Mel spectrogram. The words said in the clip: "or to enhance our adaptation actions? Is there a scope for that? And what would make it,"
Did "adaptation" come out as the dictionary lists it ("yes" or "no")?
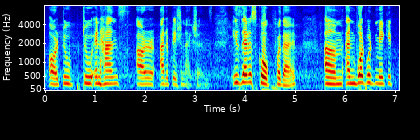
yes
